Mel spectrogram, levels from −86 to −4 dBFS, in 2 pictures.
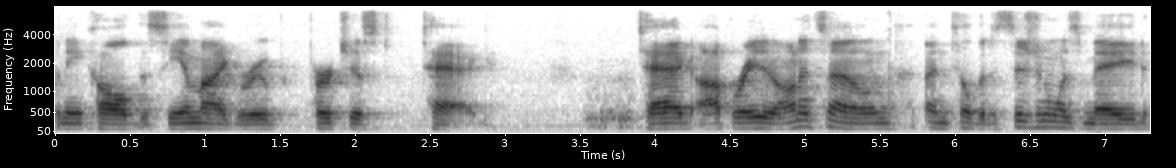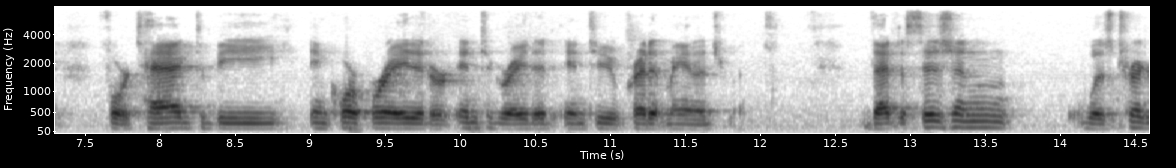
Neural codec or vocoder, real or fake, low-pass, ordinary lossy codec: none; real; 7.2 kHz; Opus, 64 kbps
